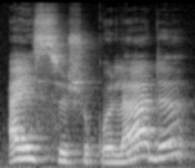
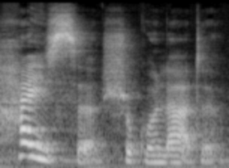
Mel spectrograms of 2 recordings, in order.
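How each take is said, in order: First: The H at the start is left out. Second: The H at the start is clearly pronounced. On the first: It sounds like asking for an iced chocolate. The speaker calls it wrong. "ils ont du mal à prononcer le H en allemand, lui, il a dit heiße Schokolade" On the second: It asks for a hot chocolate. The speaker calls it right. "le mot pour chocolat chaud en allemand, c'est heiße Schokolade"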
